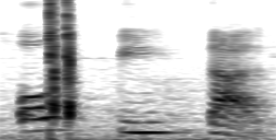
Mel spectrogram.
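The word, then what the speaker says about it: hôpital: the next letter दैट्ची here we wrote it एज़ एच ओ पी आई टी ए एल बट we pronounced it एज ओ पताल that means we started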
